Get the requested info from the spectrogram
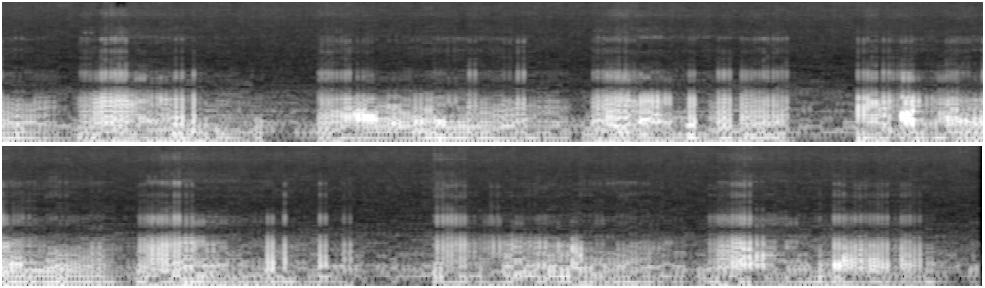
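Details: A cat's purr, edited to play slower, rolls on as a thick bass rumble rising and easing in steady cycles about every two and a half to three seconds, like slow breathing.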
